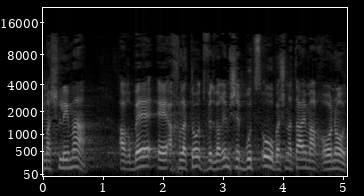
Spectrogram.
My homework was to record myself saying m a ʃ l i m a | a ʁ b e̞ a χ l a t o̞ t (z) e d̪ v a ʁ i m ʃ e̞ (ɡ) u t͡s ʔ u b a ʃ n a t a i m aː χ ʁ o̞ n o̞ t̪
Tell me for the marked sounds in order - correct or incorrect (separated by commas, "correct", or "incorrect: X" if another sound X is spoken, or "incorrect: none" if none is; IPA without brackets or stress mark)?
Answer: incorrect: v, incorrect: b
